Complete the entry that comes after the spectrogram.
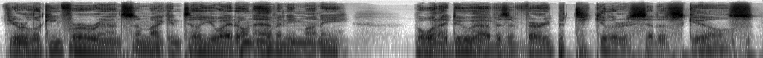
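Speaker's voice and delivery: low, measured menace; film avenger's threat. Acted. Father to his daughter's kidnapper, low menacing threat. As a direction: quietly spell out a threat to a kidnapper. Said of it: "what's his speech?".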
